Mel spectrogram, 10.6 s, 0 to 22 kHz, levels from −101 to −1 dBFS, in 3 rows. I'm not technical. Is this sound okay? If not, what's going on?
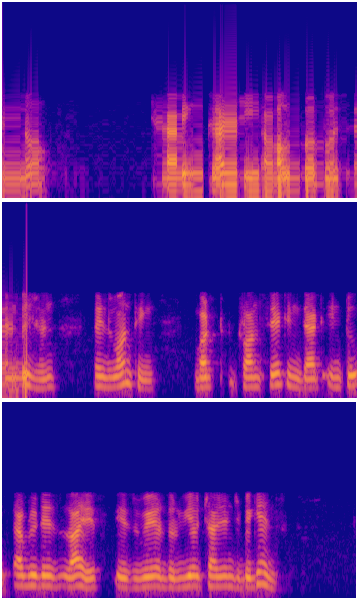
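No. From the start to 3.79 s there is robotic sound from repeated short buffers. New audio likely arrived too slowly, so the software kept replaying tiny snippets, about 10 ms each, in place of most of the real audio. The speech becomes a stiff, metallic buzz at about 100 Hz that only loosely follows the talking.

Throughout the clip, the speech was squeezed through the iLBC codec, a phone-call format that handles audio in 20 ms pieces and cuts everything above about 3.6 kHz. The voice sounds muffled like a phone line and plainly rough and somewhat synthetic.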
